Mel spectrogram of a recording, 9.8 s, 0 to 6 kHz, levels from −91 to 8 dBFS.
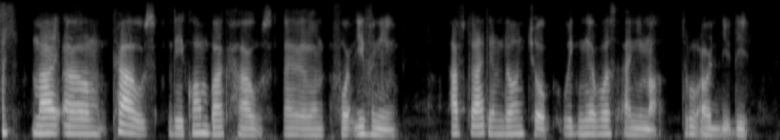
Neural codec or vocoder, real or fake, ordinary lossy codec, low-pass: codec, 24 kHz, 1 kbps, SNAC; fake; none; 5.4 kHz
